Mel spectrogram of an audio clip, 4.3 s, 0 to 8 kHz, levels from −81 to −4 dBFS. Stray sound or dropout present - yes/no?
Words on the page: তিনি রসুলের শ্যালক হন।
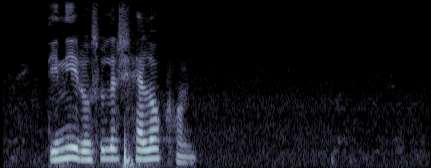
no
